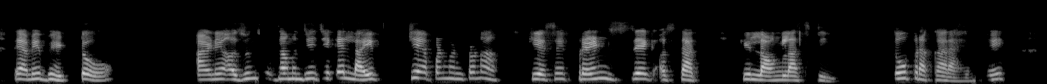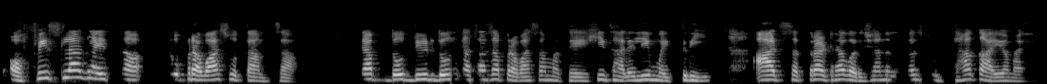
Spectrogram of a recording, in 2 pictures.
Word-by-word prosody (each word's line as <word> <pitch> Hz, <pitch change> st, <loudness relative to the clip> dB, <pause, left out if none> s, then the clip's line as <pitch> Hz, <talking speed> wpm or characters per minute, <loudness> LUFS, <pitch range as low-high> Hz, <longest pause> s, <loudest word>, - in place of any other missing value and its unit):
ते -, -, +1 dB
आम्ही 245 Hz, +2 st, +4 dB
भेटतो 215 Hz, +2 st, +2 dB, 1.1 s
आणि 230 Hz, +2 st, +1 dB
अजून 240 Hz, +3 st, 0 dB
सुद्धा 255 Hz, -2 st, -1 dB
म्हणजे 260 Hz, +1 st, 0 dB
जे 275 Hz, -, -2 dB
काही 285 Hz, 0 st, +1 dB
लाईफचे 235 Hz, +7 st, +2 dB
आपण 275 Hz, 0 st, -4 dB
म्हणतो 275 Hz, 0 st, -5 dB
ना 275 Hz, -4 st, -3 dB, 0.4 s
की 250 Hz, 0 st, +4 dB
असे 240 Hz, +3 st, -3 dB
फ्रेंड्स 250 Hz, -3 st, +2 dB
जे 260 Hz, -1 st, +7 dB
असतात 210 Hz, -1 st, +1 dB, 0.5 s
की 240 Hz, -2 st, +1 dB
लाँग 195 Hz, 0 st, +4 dB
लास्टिंग 195 Hz, -4 st, -1 dB, 0.6 s
तो 275 Hz, -, +5 dB
प्रकार 210 Hz, -6 st, -1 dB
आहे. 155 Hz, -2 st, -5 dB
म्हणजे 210 Hz, +9 st, -6 dB, 0.6 s
ऑफिसला 285 Hz, -, +4 dB
जायचा 250 Hz, -6 st, +1 dB, 0.4 s
जो 475 Hz, -, +2 dB
प्रवास 225 Hz, 0 st, +4 dB
होता 195 Hz, -5 st, -2 dB
आमचा 155 Hz, -1 st, -8 dB, 0.7 s
त्या 245 Hz, 0 st, +5 dB
दो 225 Hz, +5 st, +4 dB
दीड 230 Hz, 0 st, 0 dB
2 225 Hz, +1 st, +6 dB, 0.2 s
तासाच्या 220 Hz, +1 st, -2 dB
प्रवासामध्ये 180 Hz, -2 st, -4 dB
ही 225 Hz, -2 st, -2 dB
झालेली 190 Hz, +2 st, 0 dB
मैत्री 175 Hz, +1 st, -3 dB, 0.6 s
आज 215 Hz, -1 st, +4 dB
17-18 215 Hz, +1 st, 0 dB
वर्षानंतर 205 Hz, +3 st, -4 dB
सुद्धा 205 Hz, 0 st, -7 dB
कायम 170 Hz, -7 st, -1 dB
आहे. 150 Hz, -2 st, -12 dB
220 Hz, 130 wpm, -23 LUFS, 195-250 Hz, 1.1 s, जे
